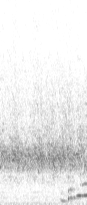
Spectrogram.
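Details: Nine-day-old broiler chickens in a crowded farm flock make a steady, high-pitched chorus of peeps. Near the end, one lower, rising call stands out.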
